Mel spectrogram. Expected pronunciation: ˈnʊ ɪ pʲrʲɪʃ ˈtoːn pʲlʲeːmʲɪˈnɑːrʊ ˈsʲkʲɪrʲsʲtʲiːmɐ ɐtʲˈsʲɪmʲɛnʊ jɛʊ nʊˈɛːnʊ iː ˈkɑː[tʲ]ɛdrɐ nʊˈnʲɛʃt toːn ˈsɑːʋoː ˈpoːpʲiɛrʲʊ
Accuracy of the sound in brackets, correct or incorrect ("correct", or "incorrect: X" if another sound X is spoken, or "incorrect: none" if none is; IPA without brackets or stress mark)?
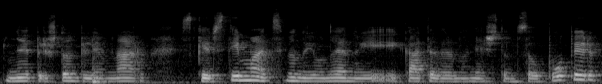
correct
